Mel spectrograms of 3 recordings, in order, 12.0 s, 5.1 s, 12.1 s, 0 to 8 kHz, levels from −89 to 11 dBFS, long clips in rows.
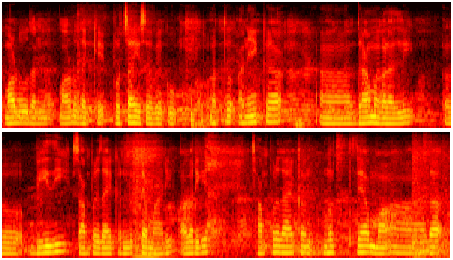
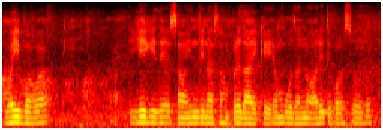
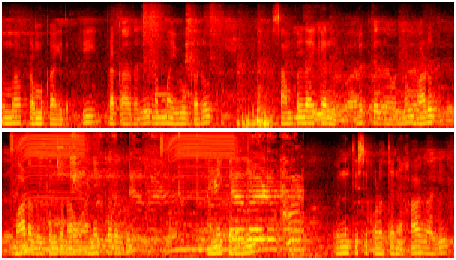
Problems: background sounds at intervals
